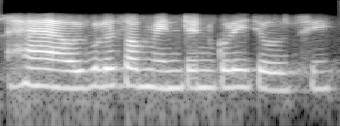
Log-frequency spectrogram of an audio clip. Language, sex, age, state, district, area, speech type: Bengali, female, 18-30, West Bengal, North 24 Parganas, rural, conversation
